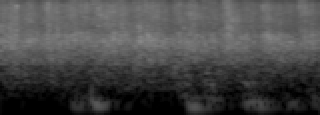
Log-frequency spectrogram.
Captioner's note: applause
